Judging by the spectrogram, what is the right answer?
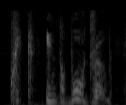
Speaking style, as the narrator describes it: hissed Harry

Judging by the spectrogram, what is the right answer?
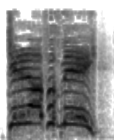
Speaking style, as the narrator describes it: he screamed

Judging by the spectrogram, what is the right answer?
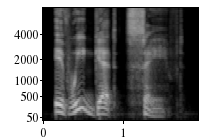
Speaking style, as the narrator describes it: Ermgard said in a scolding, severe tone, as if chiding her

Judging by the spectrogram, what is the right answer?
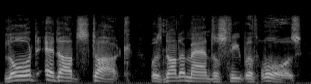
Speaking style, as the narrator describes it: John said icily

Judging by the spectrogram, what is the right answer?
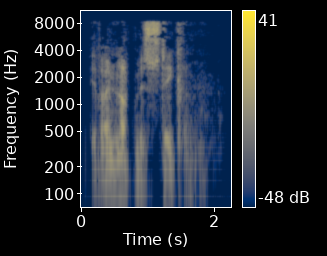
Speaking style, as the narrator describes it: Dorne growled

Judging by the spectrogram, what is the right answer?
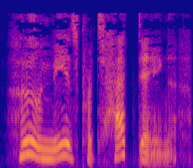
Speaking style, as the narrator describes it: Marat jeered

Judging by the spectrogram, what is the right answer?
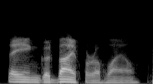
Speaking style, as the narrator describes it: Kelly told her quietly

